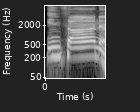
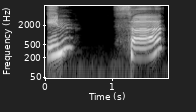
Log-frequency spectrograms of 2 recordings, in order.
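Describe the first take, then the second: First: Said in the usual way. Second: इंसान drawn out slowly; syllable by syllable. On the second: Shown as a demonstration. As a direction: sound out इंसान. (इंसान को अक्षर-अक्षर बोलना) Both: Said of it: "अब आगे देखिए".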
